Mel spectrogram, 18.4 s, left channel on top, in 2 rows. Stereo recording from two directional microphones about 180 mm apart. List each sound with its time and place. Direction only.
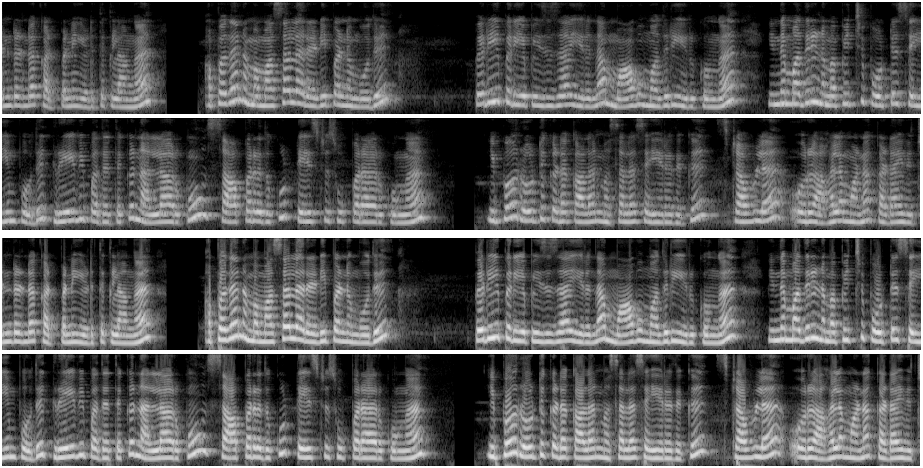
0.1 s a woman's voice: 35° right (ahead or behind)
